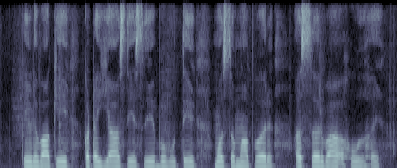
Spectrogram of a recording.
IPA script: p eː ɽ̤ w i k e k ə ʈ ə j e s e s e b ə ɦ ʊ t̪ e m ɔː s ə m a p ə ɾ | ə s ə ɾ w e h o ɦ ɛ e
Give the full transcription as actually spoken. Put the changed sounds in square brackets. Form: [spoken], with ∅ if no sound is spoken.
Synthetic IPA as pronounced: p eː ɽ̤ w [a] k e k ə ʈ ə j [a] s e s e b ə ɦ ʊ t̪ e m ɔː s ə m a p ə ɾ | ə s ə ɾ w [a] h o ɦ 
